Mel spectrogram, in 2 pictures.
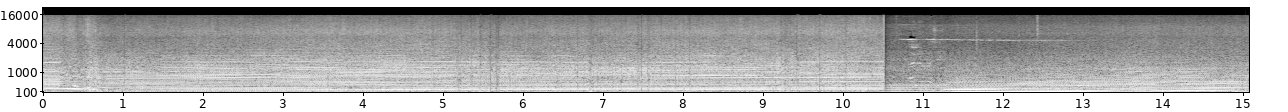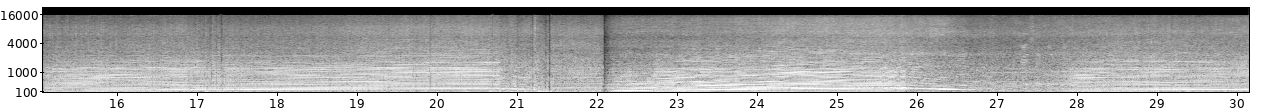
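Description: In-cabin sound of a Honda Civic EG's swapped Honda B18C GSR four-cylinder DOHC VTEC engine accelerating on the road, its note climbing with the revs. Near the end the revs rise to a peak and drop sharply at a gear change. The note jumps abruptly twice along the way.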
